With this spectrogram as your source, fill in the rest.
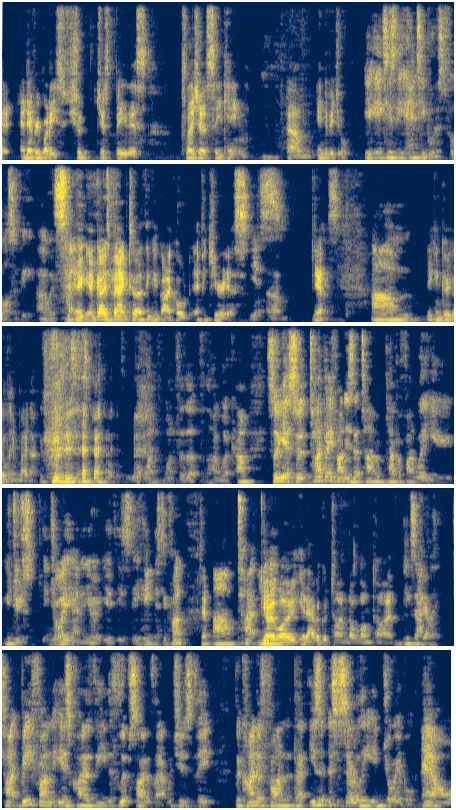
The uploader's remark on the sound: This is HOPEFULLY the last episode with bad audio quality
